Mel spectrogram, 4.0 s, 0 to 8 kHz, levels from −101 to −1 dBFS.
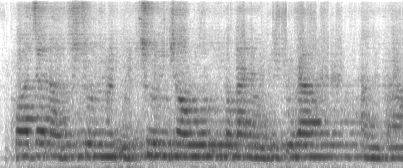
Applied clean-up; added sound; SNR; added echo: neural separator model SepFormer DNS4.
